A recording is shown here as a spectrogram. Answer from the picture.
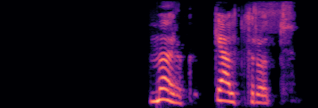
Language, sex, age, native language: Icelandic, female, 40-49, Icelandic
